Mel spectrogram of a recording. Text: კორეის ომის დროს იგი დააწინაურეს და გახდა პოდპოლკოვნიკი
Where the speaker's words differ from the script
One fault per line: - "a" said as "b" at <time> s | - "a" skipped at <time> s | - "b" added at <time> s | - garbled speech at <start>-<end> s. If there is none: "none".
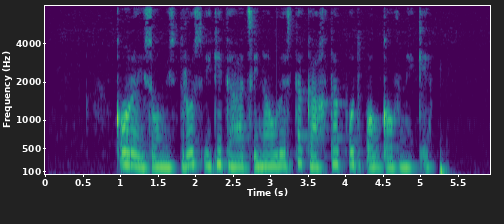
none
